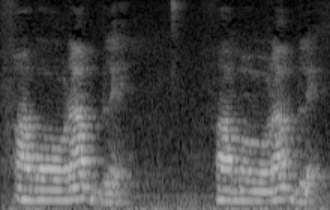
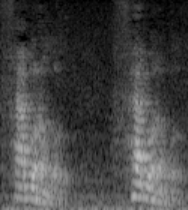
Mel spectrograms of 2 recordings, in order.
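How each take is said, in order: First: Favorable said the Spanish way, fa-bo-RA-ble. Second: Favorable said the English way, FAY-vor-uh-bul. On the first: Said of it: "But in Spanish". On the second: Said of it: "In English ... But in Spanish". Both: Shown as a demonstration.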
